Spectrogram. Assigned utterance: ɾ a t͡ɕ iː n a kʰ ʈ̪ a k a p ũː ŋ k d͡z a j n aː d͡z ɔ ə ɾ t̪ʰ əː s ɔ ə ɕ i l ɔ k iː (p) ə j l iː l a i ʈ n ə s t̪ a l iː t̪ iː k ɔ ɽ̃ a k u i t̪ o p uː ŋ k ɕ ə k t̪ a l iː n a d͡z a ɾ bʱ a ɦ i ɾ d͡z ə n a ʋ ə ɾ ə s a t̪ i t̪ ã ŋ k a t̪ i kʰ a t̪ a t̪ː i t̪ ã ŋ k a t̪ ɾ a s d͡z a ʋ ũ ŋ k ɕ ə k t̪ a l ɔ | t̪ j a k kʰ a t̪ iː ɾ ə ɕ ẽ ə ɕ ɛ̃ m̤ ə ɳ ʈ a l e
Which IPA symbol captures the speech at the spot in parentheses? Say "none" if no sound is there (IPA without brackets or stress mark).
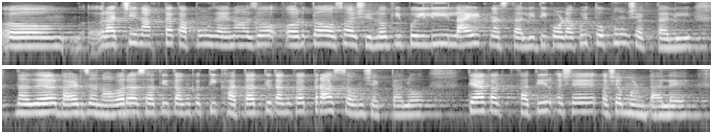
p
